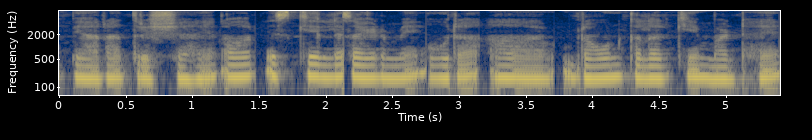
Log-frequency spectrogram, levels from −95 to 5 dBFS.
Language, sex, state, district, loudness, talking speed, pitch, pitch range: Hindi, female, Jharkhand, Jamtara, -24 LUFS, 155 wpm, 175 Hz, 170-185 Hz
